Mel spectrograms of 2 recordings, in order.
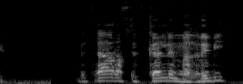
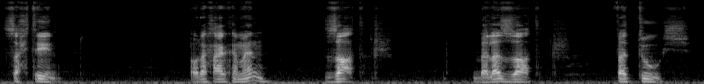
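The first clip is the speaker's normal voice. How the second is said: mock Lebanese accent; 4 dB louder than usual. Shown as a demonstration. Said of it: "اسمع".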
